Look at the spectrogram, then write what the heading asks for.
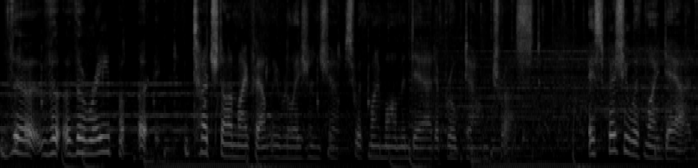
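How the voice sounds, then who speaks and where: An older woman giving personal testimony in an interview, speaking haltingly and repeating words. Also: low voice, over music. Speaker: abuse survivor interviewed.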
